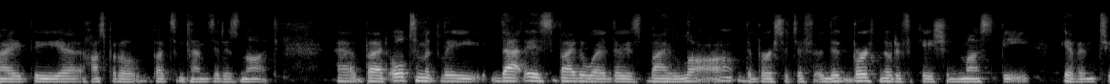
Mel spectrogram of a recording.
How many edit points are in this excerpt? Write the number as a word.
zero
